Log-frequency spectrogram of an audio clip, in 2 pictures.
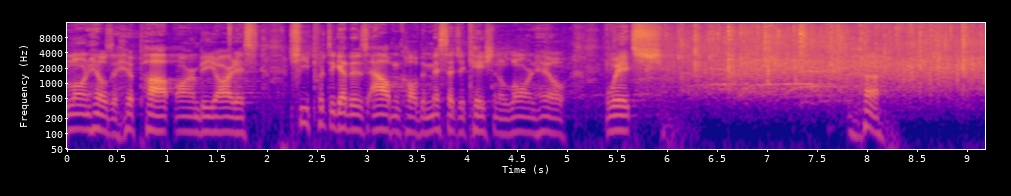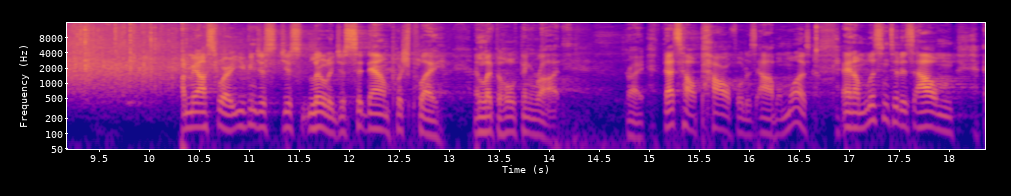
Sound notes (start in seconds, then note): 7.1 cheers and applause; 9.0 chuckles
